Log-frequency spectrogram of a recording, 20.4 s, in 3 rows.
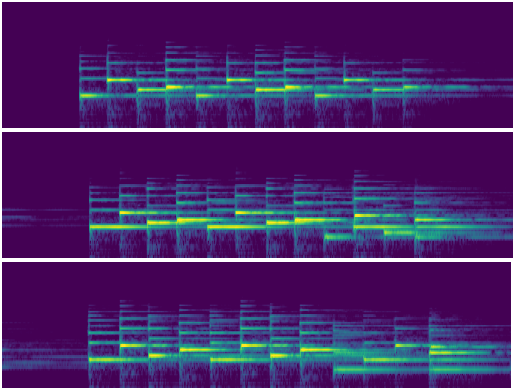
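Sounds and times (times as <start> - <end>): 
piano: 0.9 - 20.3.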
